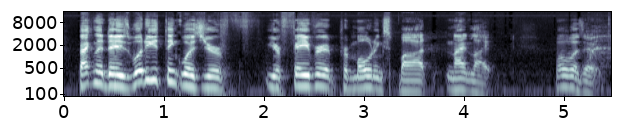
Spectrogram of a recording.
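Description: Using an ordinary speaking voice, a man with an American accent talks at a moderate pace in a fairly high pitch with lively intonation. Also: very clean recording, silent background. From Seattle, US Pacific Northwest. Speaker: podcast host and former nightclub promoter. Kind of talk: casual chat.

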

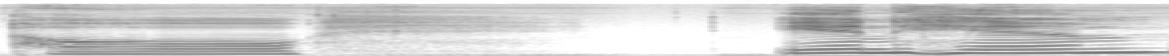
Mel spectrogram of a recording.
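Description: This woman's tone is dark and mellow. She uses lively intonation. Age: 50s. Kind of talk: faith-based casual chat.

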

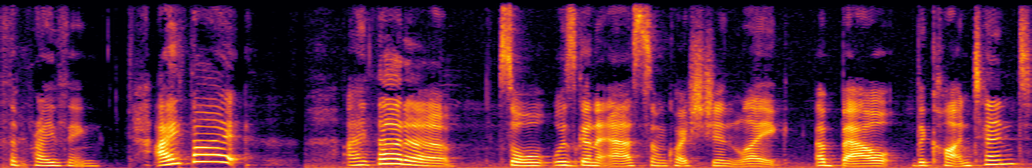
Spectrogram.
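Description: A woman with an American accent speaks very slowly at medium pitch, with long, frequent pauses. Her voice moves in very wide pitch swings. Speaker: podcast co-host. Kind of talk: casual recap chat.

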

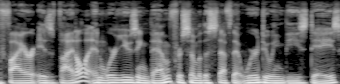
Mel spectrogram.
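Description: With a Canadian accent, a man talks at a moderate pace and a fairly low pitch, in a plain, everyday voice. The recording is very clean, the background silent. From Canada. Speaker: podcast host. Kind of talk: interview conversation.

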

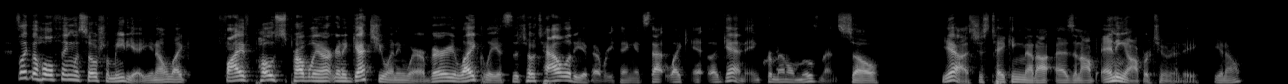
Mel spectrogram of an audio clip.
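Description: A very fast man's voice with vocal fry and very wide pitch swings, in an American accent, dry and close with no echo on a very clean recording with a silent background. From Virginia. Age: 30s. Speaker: creative director. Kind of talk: casual interview. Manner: frequent fillers.

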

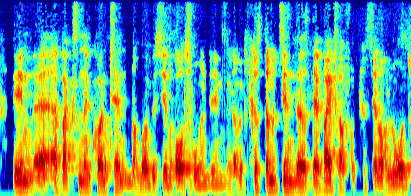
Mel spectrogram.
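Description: At a moderate pace, this man speaks with lively intonation. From northern Germany, Stemwede area. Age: 40s. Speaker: podcast co-host, film fan. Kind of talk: casual chat. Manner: hesitant, many fillers.

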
